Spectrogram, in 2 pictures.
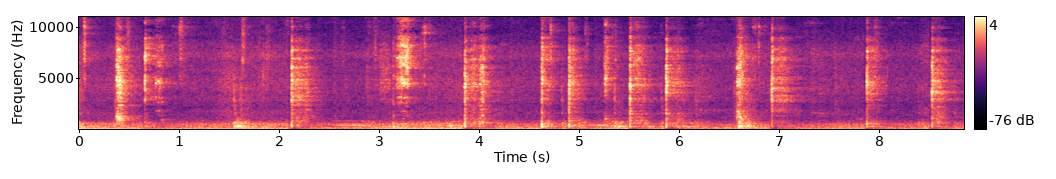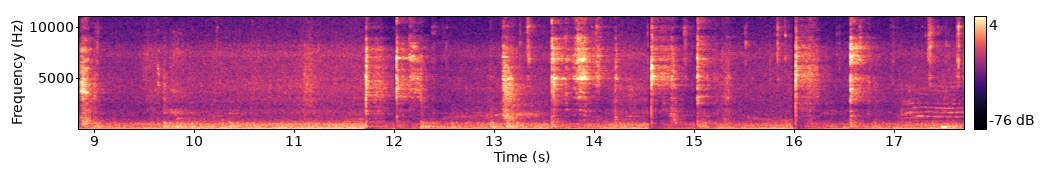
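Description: A spoon scrapes and clinks against a pot while boiled masoor lentils and amaranth greens are stirred together, irregular metallic knocks and scrapes repeating over a steady background hum.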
